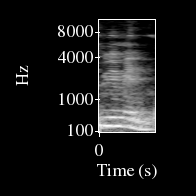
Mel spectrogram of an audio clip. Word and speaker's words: women: And the pronunciation of this word is women. Okay, this one is plural. Generally we pronounce it wrongly, like woman. So this is not woman. Okay, this is only women, and the singular of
